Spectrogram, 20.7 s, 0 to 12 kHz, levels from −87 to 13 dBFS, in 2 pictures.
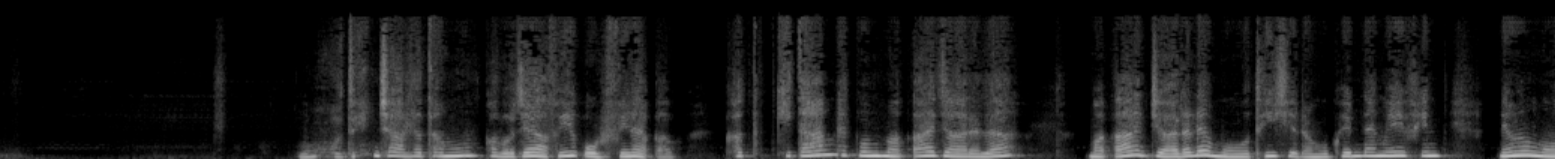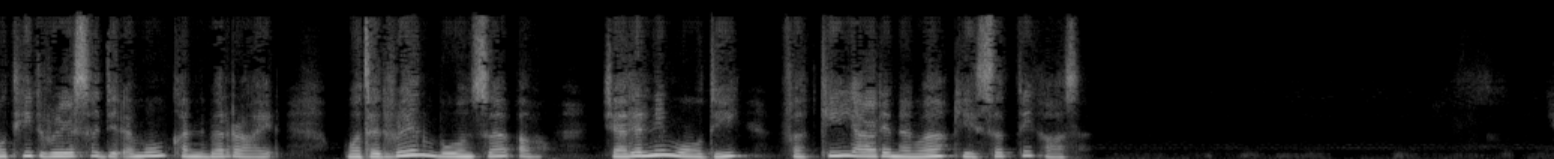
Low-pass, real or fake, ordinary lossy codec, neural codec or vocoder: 10.8 kHz; fake; MP3, 48 kbps; codec, 16 kHz in and 24 kHz out, 0.6 kbps, FocalCodec, streaming, 4096 codes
